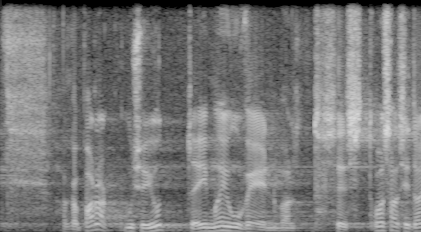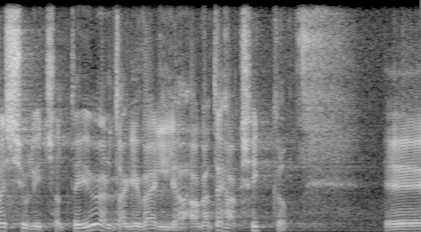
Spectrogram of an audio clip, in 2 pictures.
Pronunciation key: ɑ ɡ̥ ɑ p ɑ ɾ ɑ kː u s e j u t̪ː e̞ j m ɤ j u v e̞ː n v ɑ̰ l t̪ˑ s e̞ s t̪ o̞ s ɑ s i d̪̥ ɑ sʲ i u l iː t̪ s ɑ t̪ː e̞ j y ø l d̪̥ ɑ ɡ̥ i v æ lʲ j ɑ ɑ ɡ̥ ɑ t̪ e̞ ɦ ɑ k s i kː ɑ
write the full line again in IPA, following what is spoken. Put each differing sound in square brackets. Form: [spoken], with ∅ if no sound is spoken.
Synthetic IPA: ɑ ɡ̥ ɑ p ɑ ɾ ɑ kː u s e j u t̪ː e̞ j m ɤ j u v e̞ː n v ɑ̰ l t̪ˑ s e̞ s t̪ o̞ s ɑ s i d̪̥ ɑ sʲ [j] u l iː t̪ s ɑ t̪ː e̞ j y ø l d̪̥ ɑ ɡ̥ i v æ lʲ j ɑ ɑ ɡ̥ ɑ t̪ e̞ ɦ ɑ k s i kː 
